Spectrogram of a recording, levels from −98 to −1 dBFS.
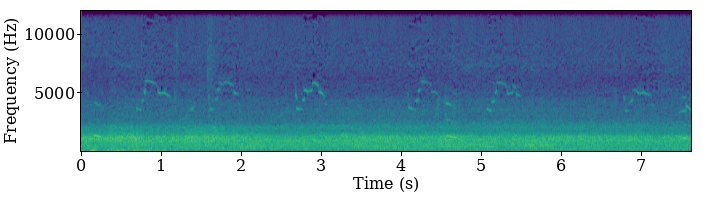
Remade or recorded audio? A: recorded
